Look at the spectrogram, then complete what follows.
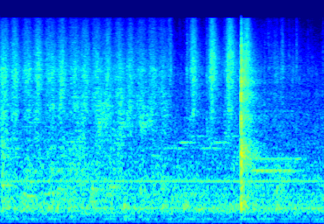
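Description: Gloved palms rubbing together to crumble dried thyme, a quick run of repeated rubbing strokes, with one sharp click about three seconds in.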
